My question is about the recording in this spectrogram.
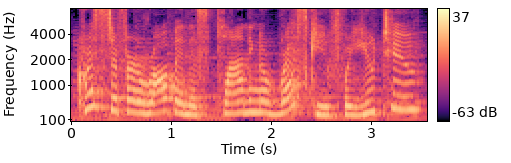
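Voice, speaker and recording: A woman's voice: high voice, lively intonation, measured pace, a bit bright, faint music behind, pitched above the performer's own voice. A woman voicing a helpful male owl in a children's storybook, calling out news in an eager manner. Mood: excited.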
